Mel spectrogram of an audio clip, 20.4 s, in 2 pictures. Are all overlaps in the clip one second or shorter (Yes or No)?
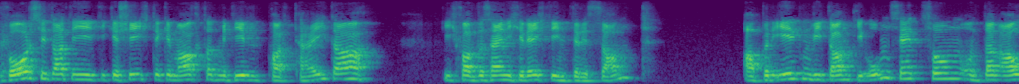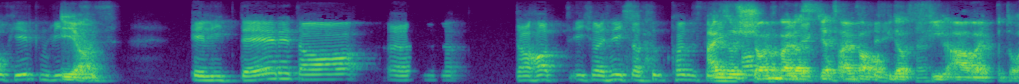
No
